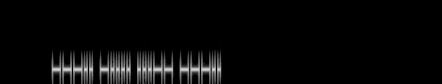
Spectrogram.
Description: Morse code, heard as a keyed tone, about 44 wpm, 700 Hz. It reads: 8638
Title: Common Cut Numbers - 4-Digit 45wpm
